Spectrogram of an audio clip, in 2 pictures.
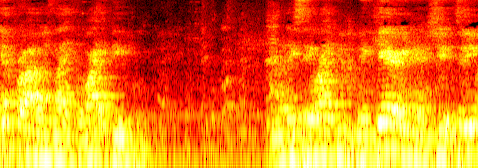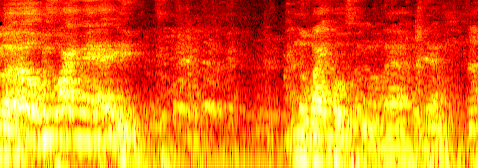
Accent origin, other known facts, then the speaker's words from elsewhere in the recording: Atlanta, Georgia, United States; Like, I came from Atlanta. I'm used to this shit. I know what's going on.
